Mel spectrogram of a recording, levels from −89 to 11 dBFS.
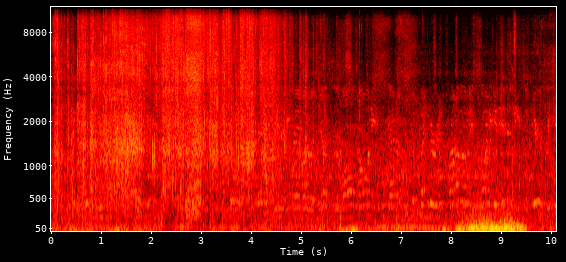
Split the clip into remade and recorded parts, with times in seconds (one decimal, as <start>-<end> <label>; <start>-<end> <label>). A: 0.0-1.1 remade; 1.1-2.8 recorded; 2.8-4.4 remade; 4.4-5.2 recorded; 5.2-8.2 remade; 8.2-8.9 recorded; 8.9-10.1 remade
